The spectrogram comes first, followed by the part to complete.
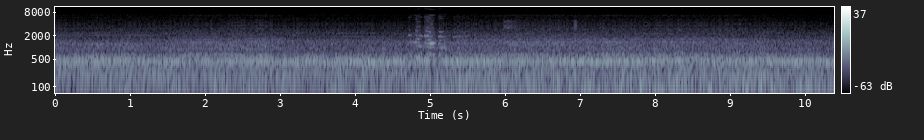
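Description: Faint, muffled, steady drone of a motorcycle riding along the road, with a brief high chirp about halfway through.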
